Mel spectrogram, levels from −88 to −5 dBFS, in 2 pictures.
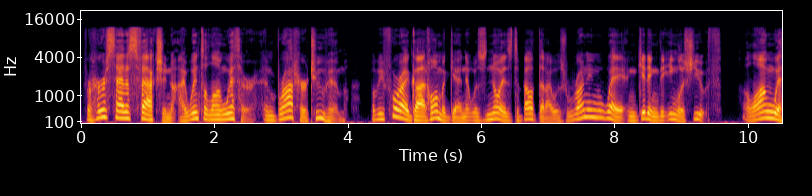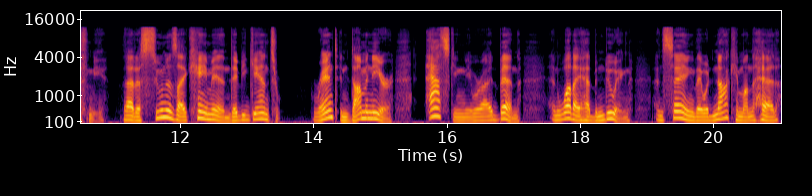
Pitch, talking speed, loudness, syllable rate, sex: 165 Hz, 200 wpm, -20 LUFS, 4.9 syllables/s, male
